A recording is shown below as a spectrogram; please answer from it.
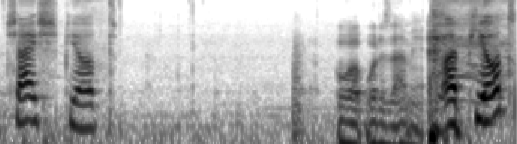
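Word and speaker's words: Piotr: Pot is actually how you say it in Polish.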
